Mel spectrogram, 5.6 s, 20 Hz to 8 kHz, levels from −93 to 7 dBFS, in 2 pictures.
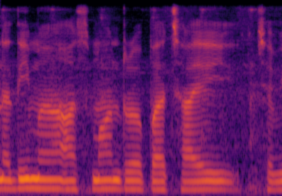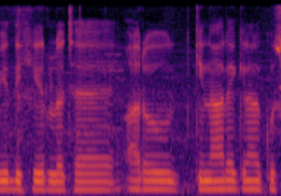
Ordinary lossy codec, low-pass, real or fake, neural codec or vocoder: none; 7.2 kHz; real; none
